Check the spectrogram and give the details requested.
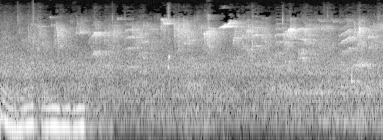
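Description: Small birds chirping: many short, high, falling calls, repeated throughout. A brief low hummed voice sounds in the first second.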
